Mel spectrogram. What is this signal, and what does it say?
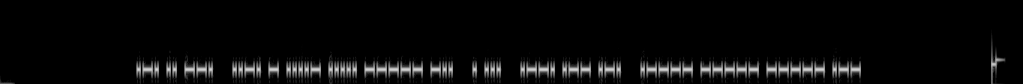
Morse code, heard as a keyed tone, about 40 wpm, 700 Hz. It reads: RIG FT450D ES PWR 100W
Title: Practice QSO - Exchange 2 - Info - 40wpm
